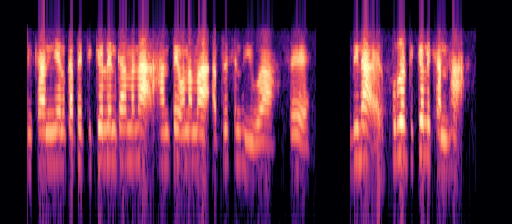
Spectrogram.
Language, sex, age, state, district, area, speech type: Santali, female, 30-45, Jharkhand, East Singhbhum, rural, conversation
